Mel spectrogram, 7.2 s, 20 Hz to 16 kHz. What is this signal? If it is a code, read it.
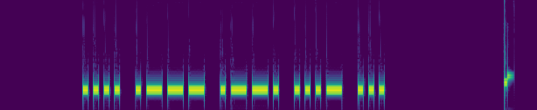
Morse code, heard as a keyed tone, about 17 wpm, 700 Hz. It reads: HJPVS
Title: Code Groups - 5 Letters - 17wpm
